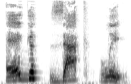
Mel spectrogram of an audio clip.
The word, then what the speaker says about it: exactly: she is directly responsible exactly three syllables egg zach lee it's exactly what we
